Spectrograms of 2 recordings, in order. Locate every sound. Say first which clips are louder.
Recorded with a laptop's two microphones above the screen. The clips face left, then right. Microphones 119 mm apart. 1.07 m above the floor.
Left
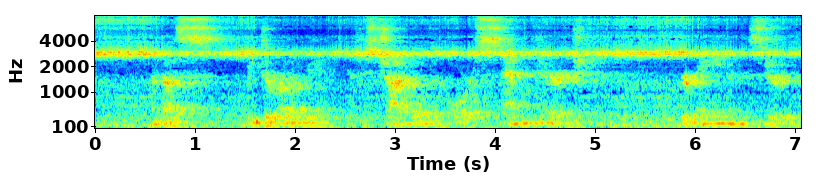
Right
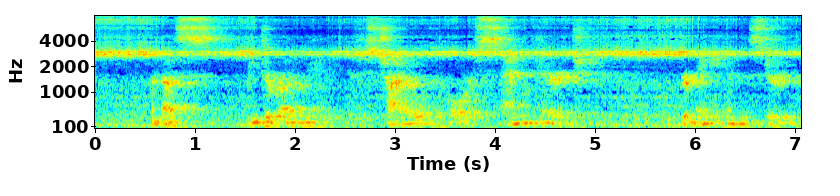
0.6 s a man speaking: right 3 dB; 45° right (ahead or behind), 0.7 m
